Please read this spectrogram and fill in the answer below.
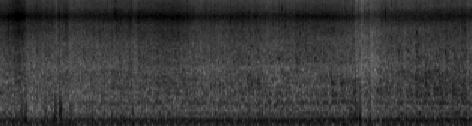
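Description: Engine of a large cabin motorboat running as it passes close by: a steady low drone that grows slightly louder, with wind on the microphone.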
